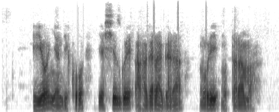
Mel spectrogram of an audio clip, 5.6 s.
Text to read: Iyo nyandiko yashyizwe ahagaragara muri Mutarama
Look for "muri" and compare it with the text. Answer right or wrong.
right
